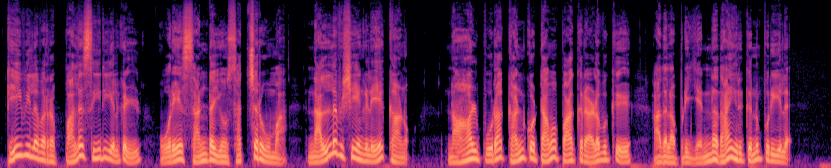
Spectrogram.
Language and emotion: Tamil, disgusted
